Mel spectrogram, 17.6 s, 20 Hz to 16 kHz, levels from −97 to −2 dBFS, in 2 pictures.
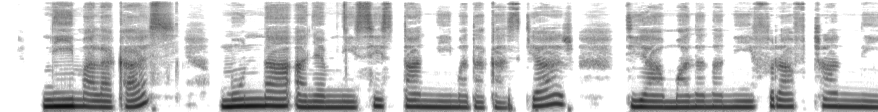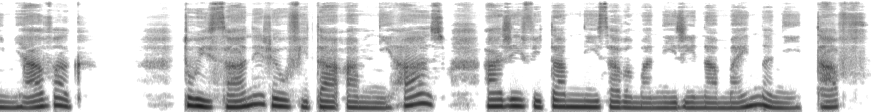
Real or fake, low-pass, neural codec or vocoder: real; 14.4 kHz; none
